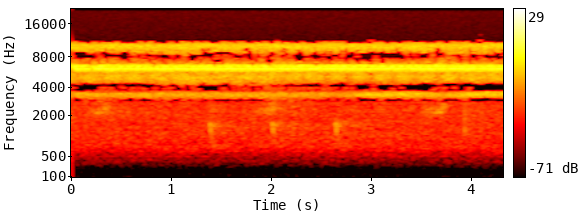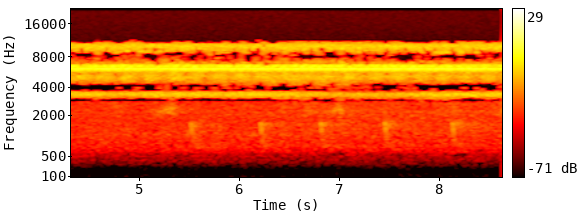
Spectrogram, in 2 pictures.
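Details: Crickets chirping in a field trill in steady, high, ringing bands, with faint short chirps scattered through.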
